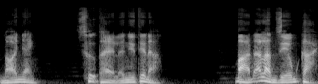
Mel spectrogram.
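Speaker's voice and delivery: bullying, scolding tone. The narrator keeps demanding answers from vi about mr. cải; browbeating. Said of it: "Tôi tiếp tục nạt nộ".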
